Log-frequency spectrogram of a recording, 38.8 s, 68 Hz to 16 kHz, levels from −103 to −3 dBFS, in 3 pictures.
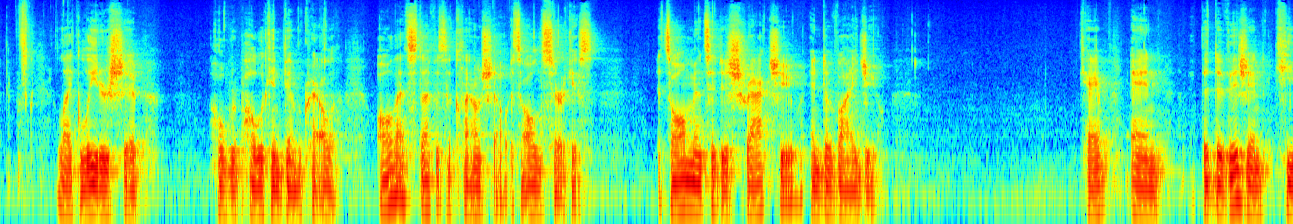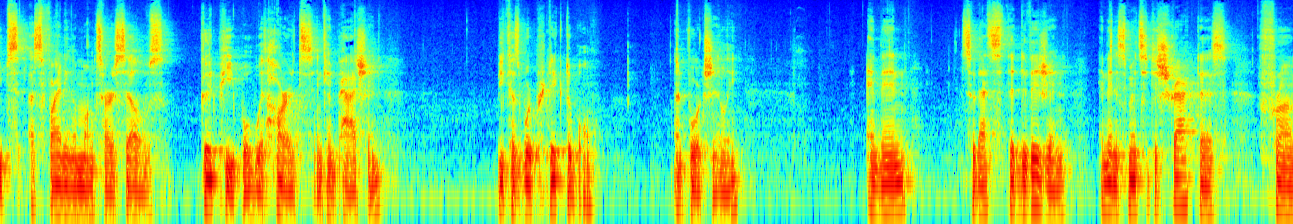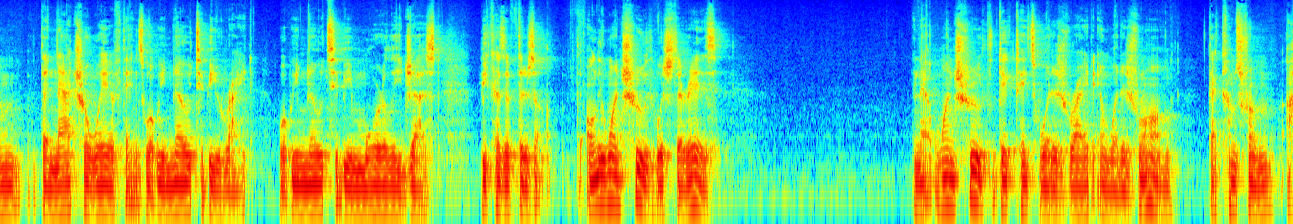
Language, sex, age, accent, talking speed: English, male, 30-49, American, 155 wpm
